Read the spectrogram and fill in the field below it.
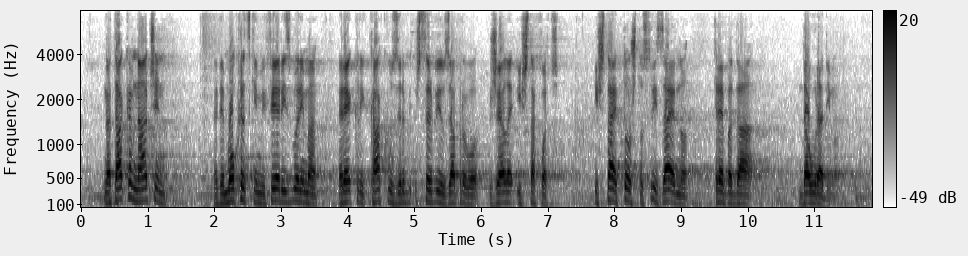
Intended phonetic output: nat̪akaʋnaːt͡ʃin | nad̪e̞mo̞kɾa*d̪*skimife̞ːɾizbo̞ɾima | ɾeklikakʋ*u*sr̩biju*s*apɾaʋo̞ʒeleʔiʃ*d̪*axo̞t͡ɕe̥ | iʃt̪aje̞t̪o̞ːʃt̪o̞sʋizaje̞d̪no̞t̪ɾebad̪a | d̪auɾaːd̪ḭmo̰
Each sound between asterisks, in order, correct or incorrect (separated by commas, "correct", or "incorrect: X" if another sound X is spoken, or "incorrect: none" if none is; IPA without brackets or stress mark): incorrect: t̪, correct, incorrect: z, incorrect: t̪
